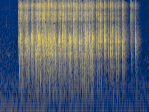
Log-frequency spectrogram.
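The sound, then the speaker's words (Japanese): A short burst of applause sound effect, a small group clapping in a dense patter for about two seconds, then thinning into a few scattered final claps. No voices. “えー、拍手の音なんか入れてみようかな。”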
